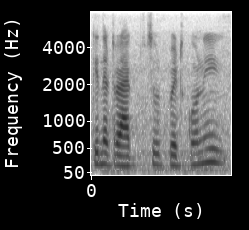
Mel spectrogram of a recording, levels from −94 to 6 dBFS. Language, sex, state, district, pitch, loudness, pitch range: Telugu, female, Telangana, Karimnagar, 200 Hz, -19 LUFS, 190-210 Hz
